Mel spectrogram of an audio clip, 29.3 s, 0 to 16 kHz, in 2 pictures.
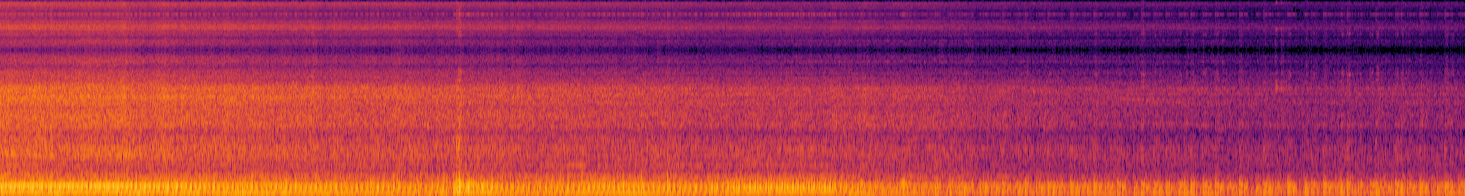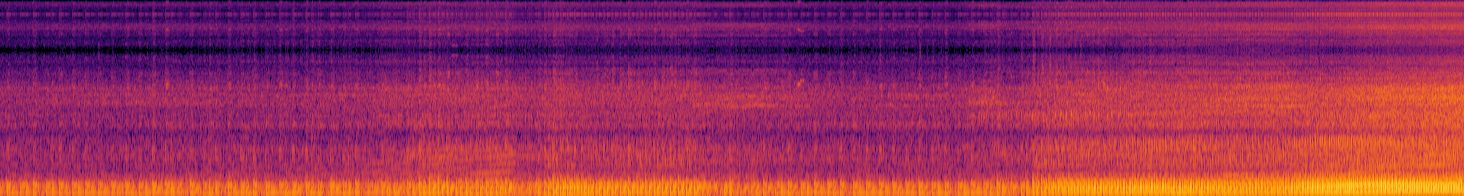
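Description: Buell XB12S's air-cooled V-twin engine, heard from the bike itself, running steadily under throttle. About eight seconds in it drops to a quieter, lower running, then picks up again about 25 seconds in, rising in pitch as the bike accelerates near the end. A brief knock comes about four and a half seconds in.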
